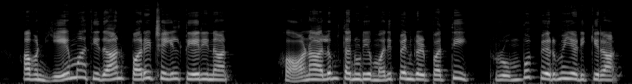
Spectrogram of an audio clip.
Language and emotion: Tamil, disgusted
